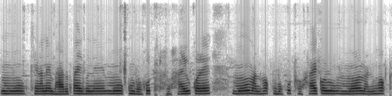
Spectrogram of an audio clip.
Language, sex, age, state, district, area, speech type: Assamese, female, 18-30, Assam, Sivasagar, rural, spontaneous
